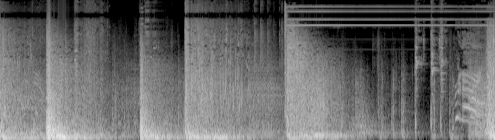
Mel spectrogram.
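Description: Loud booming grenade blasts in a first-person shooter game hit hard and close, each followed by a rumbling, crackling tail, with further thuds and shattering debris between them.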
